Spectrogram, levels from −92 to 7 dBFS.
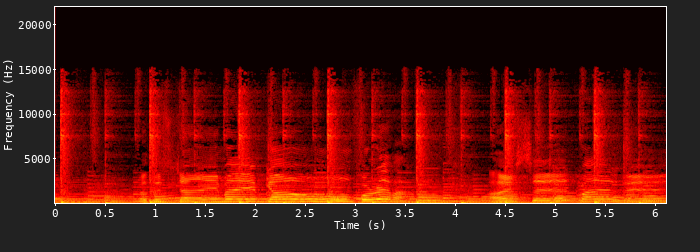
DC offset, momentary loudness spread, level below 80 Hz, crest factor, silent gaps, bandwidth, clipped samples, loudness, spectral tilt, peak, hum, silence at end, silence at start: under 0.1%; 7 LU; -40 dBFS; 16 dB; none; 15.5 kHz; under 0.1%; -30 LUFS; -5.5 dB/octave; -14 dBFS; none; 0 s; 0 s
